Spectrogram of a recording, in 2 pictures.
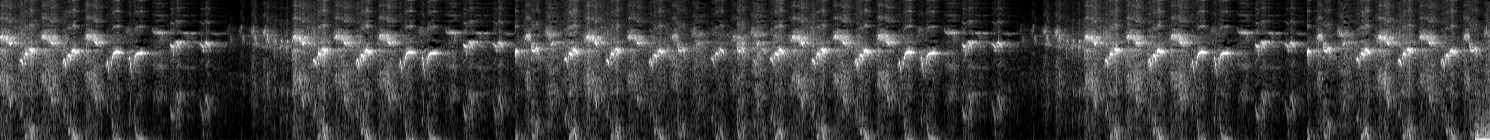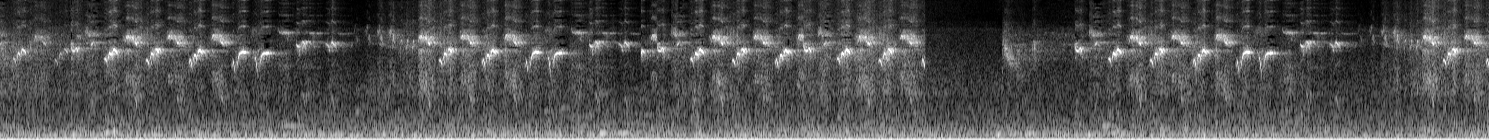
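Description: Birds chirping in quick series of short, high, downward-sweeping notes, repeated in bursts every second or so. From about halfway, a steady low hum joins beneath the chirps.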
